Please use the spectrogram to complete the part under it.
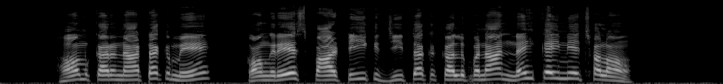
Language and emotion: Maithili, surprised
